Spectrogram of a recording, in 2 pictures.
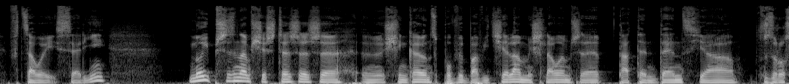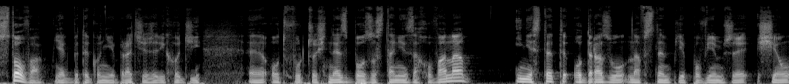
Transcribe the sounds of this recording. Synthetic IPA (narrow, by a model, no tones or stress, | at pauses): ft̪sawɛjsɛɾʲji | nɔipʂɘznamɕɛʂt͡ʂɛʐɛʐɛɕɛŋɡajɔnt̪spɔvɘbavʲit͡ɕɛlamɘɕlawɛmʐɛt̪at̪ɛnd̪ɛnt̪sʲja | vzɾɔst̪ɔvajaɡ̚bɘt̪ɛɡɔɲɛbɾat͡ɕjɛʐɛlʲixɔd͡ʑi | ɔt̪fuɾt͡ʂɔɕt͡ɕnɛzbɔzɔst̪aɲɛzaxɔvana | iɲɛst̪ɛt̪ɘʔɔd̪ɾazunafst̪ɛmpʲjɛpɔvʲjɛmʐɛɕɛ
